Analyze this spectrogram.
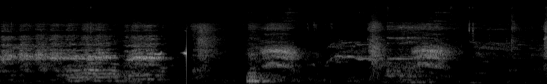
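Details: A parrot talking in Urdu/Hindi, producing voice-like harmonic syllables in short bursts with pauses between, a brief click midway, and faint music in the background.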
